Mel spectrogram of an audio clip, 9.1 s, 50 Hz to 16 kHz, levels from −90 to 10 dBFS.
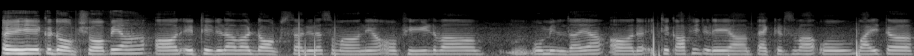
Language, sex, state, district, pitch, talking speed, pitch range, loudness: Punjabi, female, Punjab, Kapurthala, 215 Hz, 195 wpm, 210-225 Hz, -19 LUFS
